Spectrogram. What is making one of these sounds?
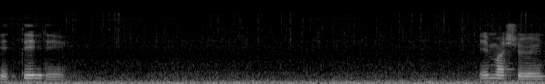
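Flames roar steadily.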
